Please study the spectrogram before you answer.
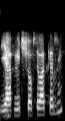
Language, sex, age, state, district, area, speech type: Urdu, male, 30-45, Uttar Pradesh, Muzaffarnagar, urban, conversation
